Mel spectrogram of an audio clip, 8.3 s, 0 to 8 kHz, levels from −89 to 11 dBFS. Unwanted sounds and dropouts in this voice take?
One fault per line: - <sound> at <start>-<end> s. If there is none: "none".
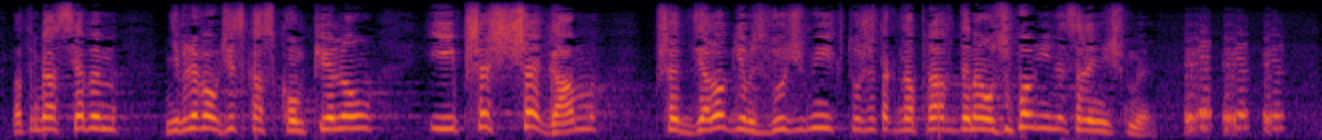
- laugh at 7.4-8.0 s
